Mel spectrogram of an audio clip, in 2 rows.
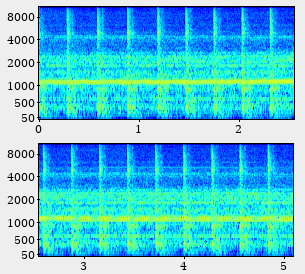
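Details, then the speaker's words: Vevor 12V 5kW diesel air heater fitted to a Baja Bug Beetle, starting up; crisp, even ticks about 3.5 per second over a steady hum: the dosing fuel pump feeding fuel normally before combustion. "hear that ticking that's that fuel pump starting to Pump Fuel into it hopefully it'll start combusting here soon"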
